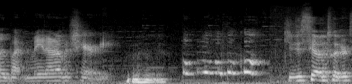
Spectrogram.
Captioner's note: high-pitched noises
